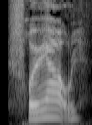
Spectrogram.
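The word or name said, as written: frøavl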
